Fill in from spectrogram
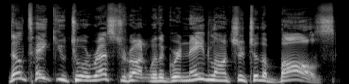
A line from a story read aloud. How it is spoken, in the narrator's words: snapped the chief of staff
